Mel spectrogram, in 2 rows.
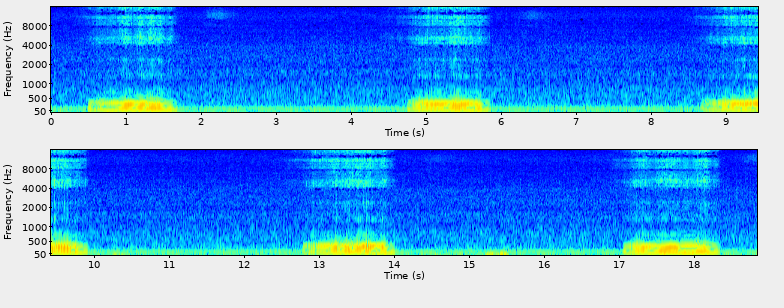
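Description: Gentle, regular snores at about 14 a minute from a sleeping dog over a steady soft background hiss of light rain.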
